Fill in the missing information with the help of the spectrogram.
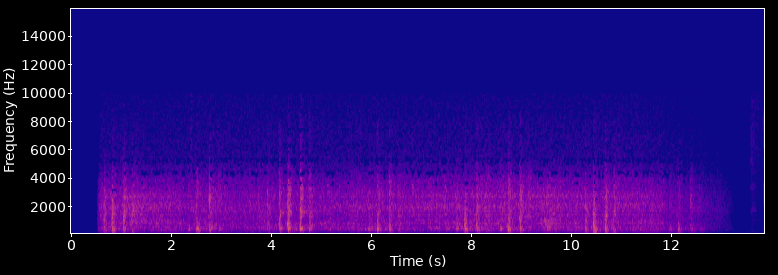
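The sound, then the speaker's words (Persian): A train rolls steadily along the tracks, its wheels clacking in a repeating rhythm over a constant rumble. Fairly loud, with no voices. “این صدای حرکت قطاره درسته؟”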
